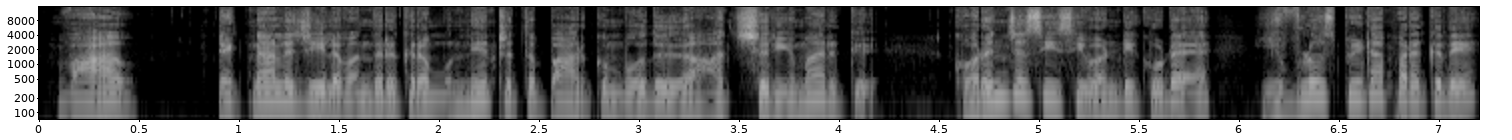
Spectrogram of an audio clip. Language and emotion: Tamil, surprised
